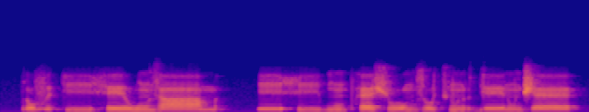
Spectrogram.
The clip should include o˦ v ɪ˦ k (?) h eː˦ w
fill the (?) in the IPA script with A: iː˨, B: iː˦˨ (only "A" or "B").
A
